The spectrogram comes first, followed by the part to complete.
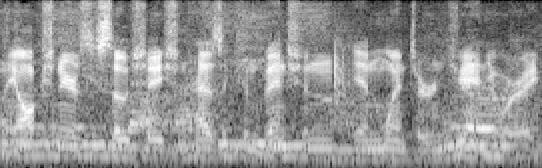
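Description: A man speaks at a very fast pace in a fairly high pitch, with ordinary pitch variation. The sound is dry with no echo, and music plays in the background. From Kansas, USA. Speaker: auctioneer and real estate professional. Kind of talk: interview answer. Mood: upbeat, enthusiastic. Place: stadium. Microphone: phone near.

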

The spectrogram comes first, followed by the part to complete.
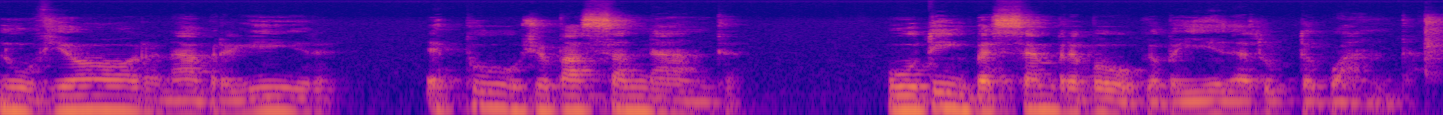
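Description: A man's voice is somewhat breathy, dark and mellow, with ordinary pitch variation and long, frequent pauses. Audible room echo and light background noise surround it. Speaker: dialect poet. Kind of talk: poetry reading. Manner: solemn, slow. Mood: solemn, reflective. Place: home room. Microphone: phone near.

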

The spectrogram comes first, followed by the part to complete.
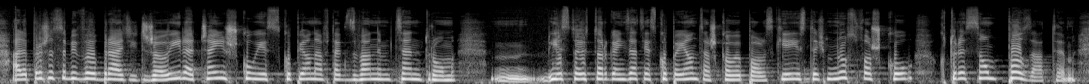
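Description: A woman speaks at a moderate pace in a high pitch, with fairly even intonation and very even loudness. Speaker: scouting instructor. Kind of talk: panel debate. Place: hall. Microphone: handheld.

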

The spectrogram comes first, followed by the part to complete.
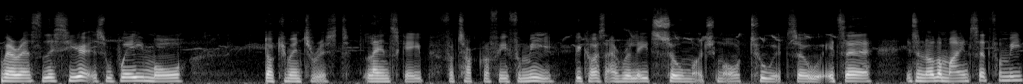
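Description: A man with a Danish accent speaks at a moderate pace in a fairly high pitch, with a dark, mellow tone, monotone, flat intonation and a dry sound with no echo. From Denmark. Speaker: landscape photographer. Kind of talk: outdoor vlog tutorial. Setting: outdoors by a roadside. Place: open country. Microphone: lapel.

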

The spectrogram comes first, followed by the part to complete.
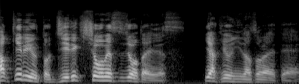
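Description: Over a quiet background, a man with a fairly high pitch and vocal fry talks at a fairly quick pace with very wide pitch swings. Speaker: YouTuber commenting on religion; commentator. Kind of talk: solo video monologue. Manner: halting, many fillers. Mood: bitter, resentful. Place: home room. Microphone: lapel.

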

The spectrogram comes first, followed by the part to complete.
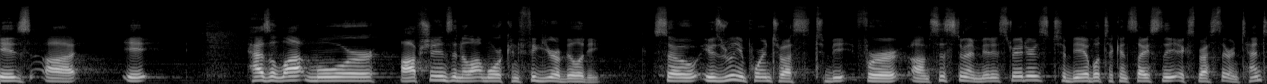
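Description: Speaking at a moderate pace against a quiet background, a man keeps his intonation fairly even. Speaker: guest lecturer. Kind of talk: lecture. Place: hall.

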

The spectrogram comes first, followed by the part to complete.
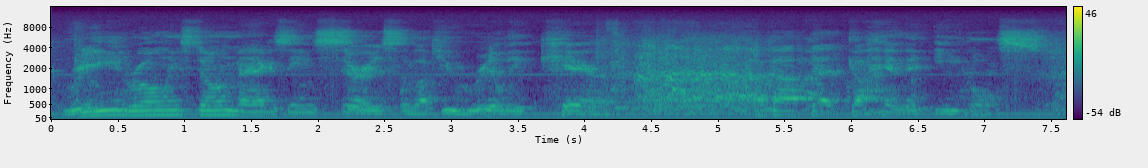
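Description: A man with a very deep, low voice swings very widely in pitch, with noticeable background noise around him. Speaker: spoken word performer. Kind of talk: live spoken word performance. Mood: sardonic, comic. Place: stage.

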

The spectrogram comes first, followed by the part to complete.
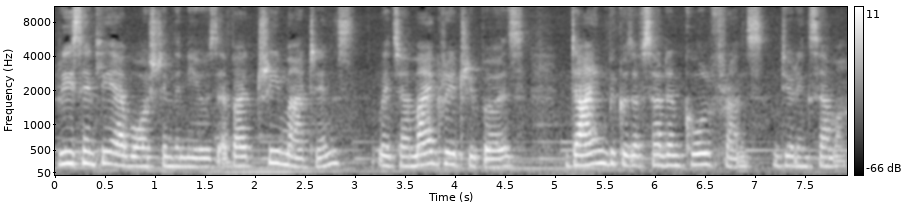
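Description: At a moderate pace, a woman talks with fairly even intonation over clear music in the background. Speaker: physiotherapist. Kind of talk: casual talk to camera. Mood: calm, concerned. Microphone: phone near.

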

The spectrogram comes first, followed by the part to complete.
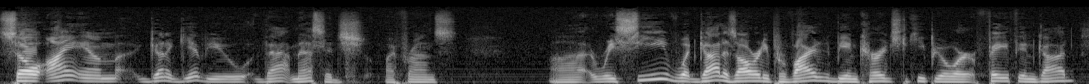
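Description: The pace is fairly slow. Pitch variation is ordinary. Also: man, fairly high pitch for a man. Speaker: online preacher. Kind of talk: live-streamed Bible study. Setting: live stream with background music. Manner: casual with many fillers. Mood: warm, encouraging. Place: home room. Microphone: studio mic.

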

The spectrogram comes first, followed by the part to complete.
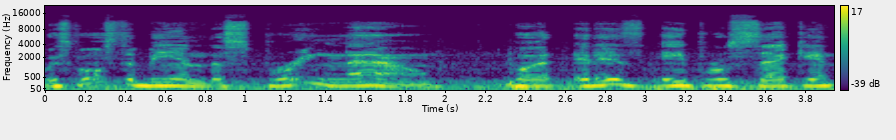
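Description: A man at a fairly slow pace with ordinary pitch variation, over noticeable background noise. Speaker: vehicle camping vlogger. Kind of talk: casual vlog chat. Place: car.

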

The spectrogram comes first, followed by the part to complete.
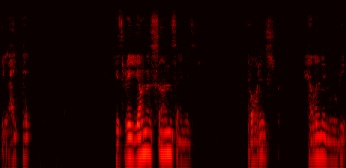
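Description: A man speaks at a fairly slow pace with long, frequent pauses, big swings in loudness, fairly even intonation and a somewhat breathy, dark, mellow tone. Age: 80s+. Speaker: elderly former Nation of Islam member telling his life story. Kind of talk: interview answer, personal reminiscence. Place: home room. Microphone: phone near.

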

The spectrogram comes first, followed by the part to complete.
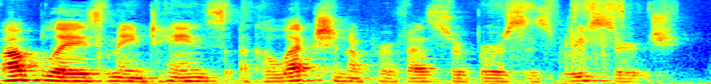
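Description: A moderate-paced voice with an American accent, over light background noise. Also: woman. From US Midwest, Indiana. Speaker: university library dean. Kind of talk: event introduction. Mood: warm, grateful. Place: hall. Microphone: podium.

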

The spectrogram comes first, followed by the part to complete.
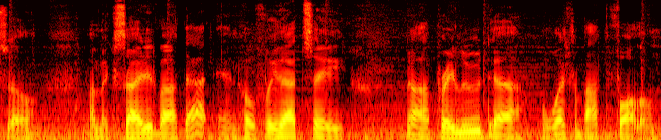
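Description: Over light background noise, a man at a fairly low pitch talks at a moderate pace in a dry sound with no echo. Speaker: angler vlogger. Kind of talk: casual vlog chat. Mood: cheerful, relaxed. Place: waterside. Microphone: phone near.

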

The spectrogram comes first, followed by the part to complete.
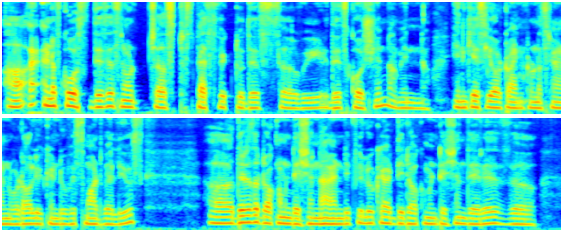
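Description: Over a quiet background, a man with a dark, mellow, somewhat breathy tone talks at a very fast pace with fairly even intonation, the sound dry with no echo. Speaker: presenter. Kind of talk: tutorial.

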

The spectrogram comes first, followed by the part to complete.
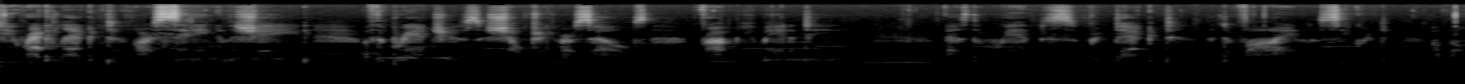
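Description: A woman whispers at a very slow pace, her loudness swinging widely, with long, frequent pauses. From West Virginia. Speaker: poet. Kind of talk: poetry reading. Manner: whispered. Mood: tender, romantic, soothing.

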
